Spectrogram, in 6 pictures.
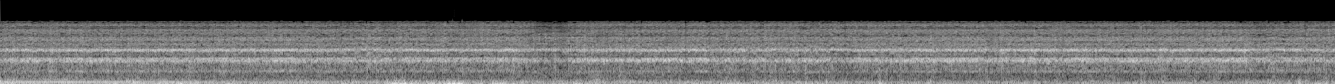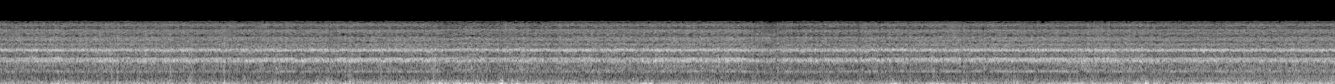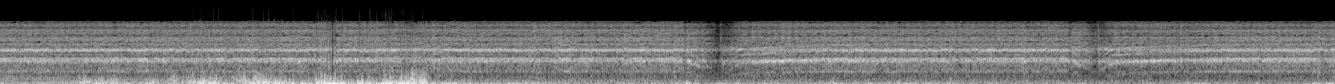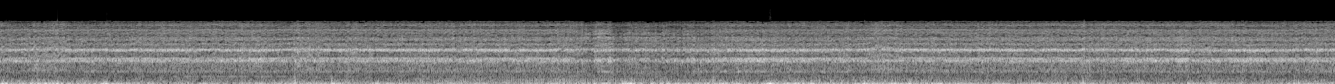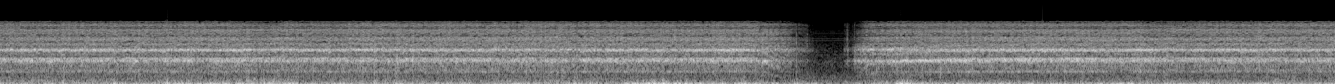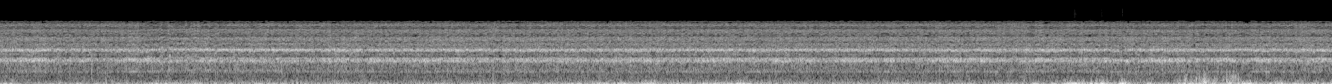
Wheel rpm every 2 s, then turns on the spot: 160, 160, 160, 160, 160, 160, 160, 160, 160, 160, 160, 160, 160, 160, 160, 160, 150, 140, 150, 150, 160, 160, 160, 160, 160, 160, 160, 160, 160, 160, 110, 130, 160, 160, 160, 160, 160, 160, 160, 160.
none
